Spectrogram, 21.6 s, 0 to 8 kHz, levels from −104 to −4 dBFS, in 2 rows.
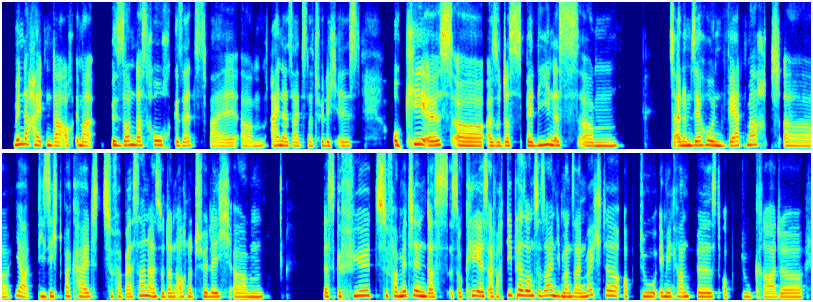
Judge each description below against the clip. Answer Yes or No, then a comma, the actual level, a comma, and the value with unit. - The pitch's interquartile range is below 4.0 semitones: Yes, narrow, 2.5 semitones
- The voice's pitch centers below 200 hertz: No, high, 215 Hz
